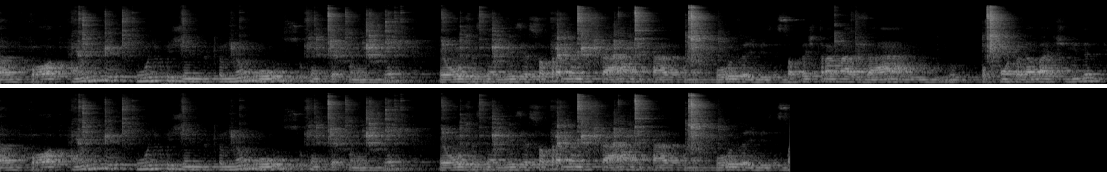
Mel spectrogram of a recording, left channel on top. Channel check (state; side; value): drops out; right; at 7.9 s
